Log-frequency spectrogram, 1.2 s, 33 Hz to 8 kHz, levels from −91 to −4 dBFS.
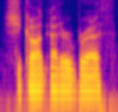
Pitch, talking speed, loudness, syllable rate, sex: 95 Hz, 250 wpm, -15 LUFS, 4.6 syllables/s, male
